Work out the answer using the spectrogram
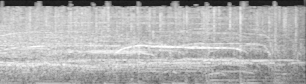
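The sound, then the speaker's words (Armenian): An audience applauds and cheers with whoops as a character named Titi appears on stage. The sound is loud and sustained, then eases toward the end. “Լսվում են ծափահարություններ և բեմին հայտնվում է Թիթին։”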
